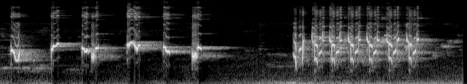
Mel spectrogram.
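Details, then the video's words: Sooty-headed bulbul in full, persistent song, used as a lure for wild birds. Six clear whistled notes with sharp onsets come first, then a pause, then a dense burst of fast, twittering chatter. "Pancingan Trucukan"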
